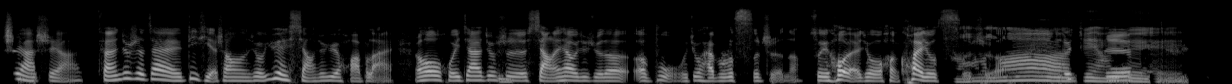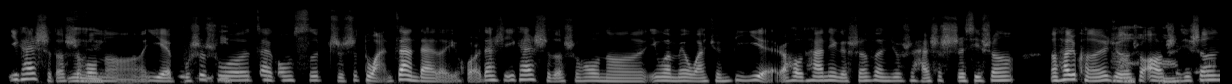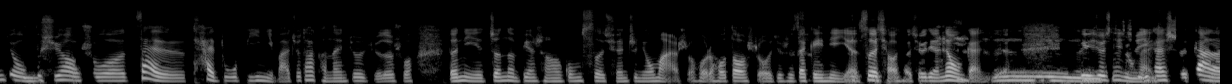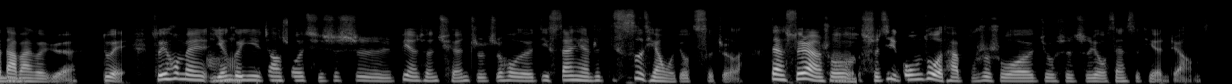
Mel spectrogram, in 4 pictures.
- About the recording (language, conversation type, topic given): Chinese, podcast, 你是怎么在工作和生活之间划清界线的？
- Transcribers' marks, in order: laugh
